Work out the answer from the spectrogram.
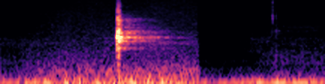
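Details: A New England wild turkey gives a single sharp, abrupt cluck, then falls quiet, with a soft click afterward over low background rumble.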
